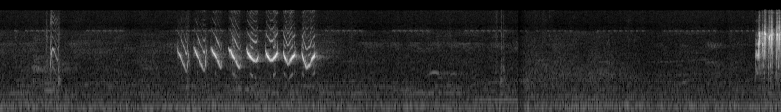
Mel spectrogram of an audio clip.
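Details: Seniper masteran song: after a faint single click, a burst of about ten fast, rising-and-falling chip notes in a rhythmic trill lasting over a second, then quiet, ending with a short harsh buzzy note.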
